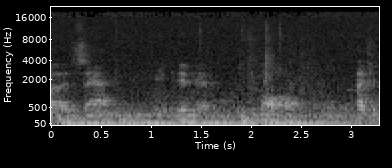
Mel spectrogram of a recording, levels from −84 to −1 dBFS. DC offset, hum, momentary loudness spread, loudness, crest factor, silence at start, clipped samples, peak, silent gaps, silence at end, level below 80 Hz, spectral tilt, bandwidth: under 0.1%; none; 4 LU; -36 LUFS; 16 dB; 0 s; under 0.1%; -18 dBFS; none; 0 s; -36 dBFS; -6 dB/octave; 19 kHz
